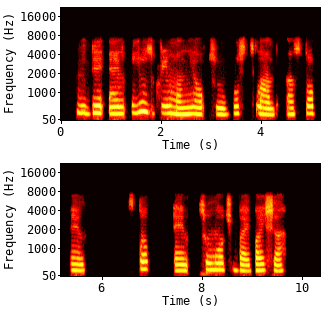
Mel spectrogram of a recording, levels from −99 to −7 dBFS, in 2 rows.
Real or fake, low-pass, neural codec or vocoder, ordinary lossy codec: fake; 7.2 kHz; codec, 44.1 kHz, 2.6 kbps, DAC; Opus, 32 kbps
